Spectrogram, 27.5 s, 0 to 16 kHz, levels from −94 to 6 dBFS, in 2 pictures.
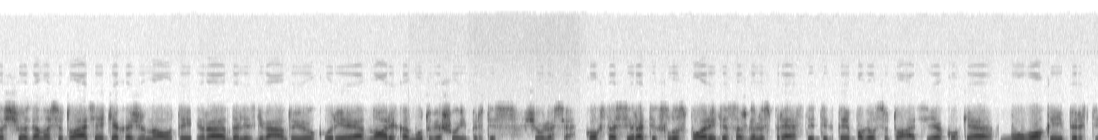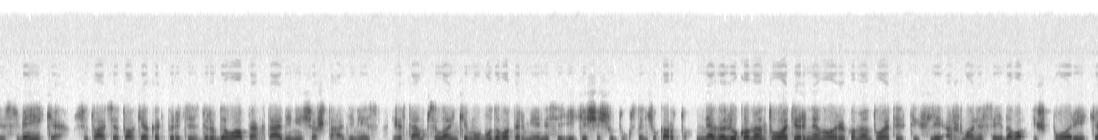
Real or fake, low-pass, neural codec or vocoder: real; 14.4 kHz; none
